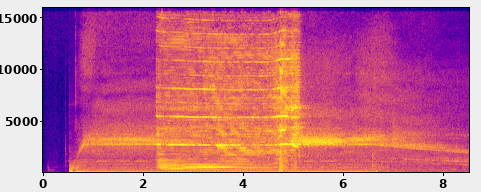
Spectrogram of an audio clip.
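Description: A table saw runs up with a steady motor hum, then its blade cuts through a wooden board fed with a Milescraft GrabberPRO adjustable push block. The cut lasts a few seconds and is loud and close, before the saw hums alone again.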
